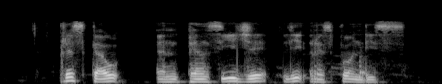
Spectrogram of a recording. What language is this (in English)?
Esperanto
